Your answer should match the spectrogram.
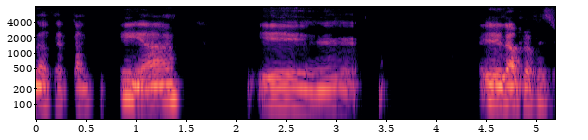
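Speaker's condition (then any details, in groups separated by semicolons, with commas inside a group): Cerebral palsy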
